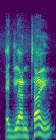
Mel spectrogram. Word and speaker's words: eglantine: Now I tell you, I said eglantine because it rhymes with wine.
